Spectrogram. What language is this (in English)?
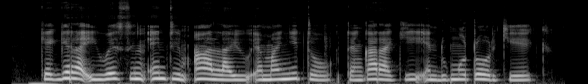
Masai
